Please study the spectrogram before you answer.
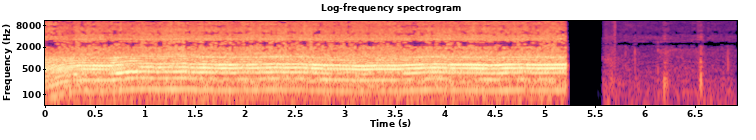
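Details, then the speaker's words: Stihl FS55RC trimmer running at a steady, high-pitched buzz that never drops to a low idle. Backing out the carburetor high and idle screws made no difference, but pressing the throttle cable lowered the idle; high idle from a throttle cable with too little slack. "so I tried backing the high screw out and it made no difference still high RPM and I back the idling screw out down here still the same problem so I took the tip of my screwdriver and pushed down on the throttle itself the cable and the idle went down so it's telling me that the throttle cable needs adjusted"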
